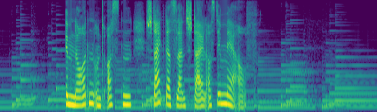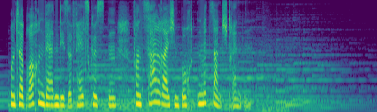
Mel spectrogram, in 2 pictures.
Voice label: Dokumentation Sizilien; LOFT VOICES

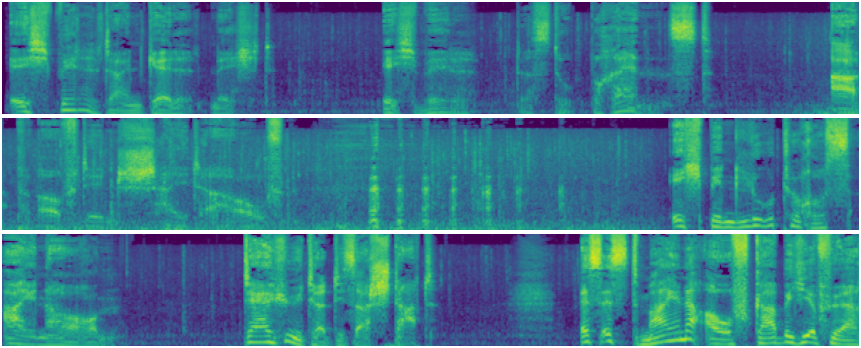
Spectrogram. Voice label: Charakter Psychopath Deutsch; Lutherus Einhorn

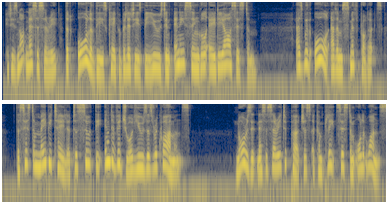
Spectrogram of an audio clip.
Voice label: uk englisch

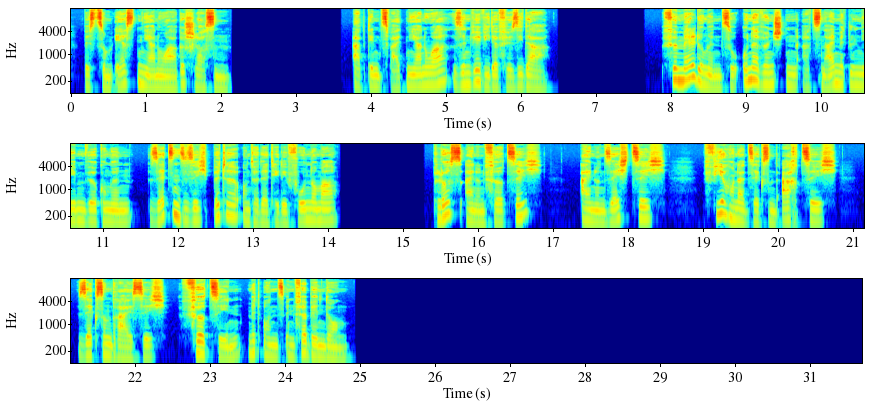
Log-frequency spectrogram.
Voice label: Pharma Ansage

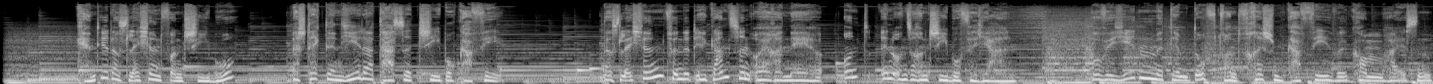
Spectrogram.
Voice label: Werbung Kaffee

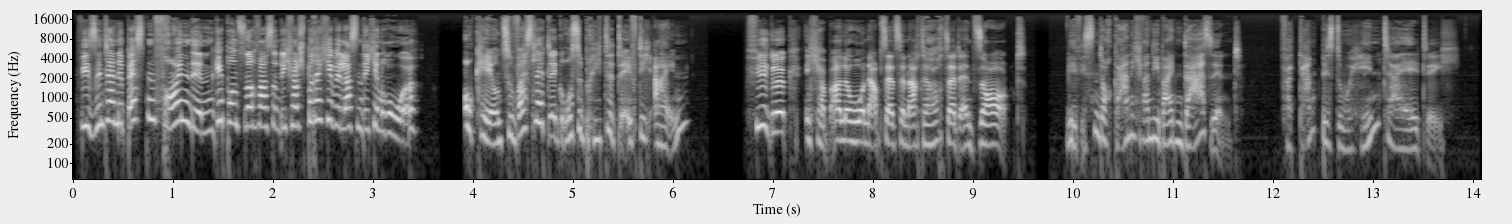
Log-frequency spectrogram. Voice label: Synchron - Realfilm - schräg (f), German; Lip-Sync (Synchron), Comedy, Scene; voice; Big Bang Theory

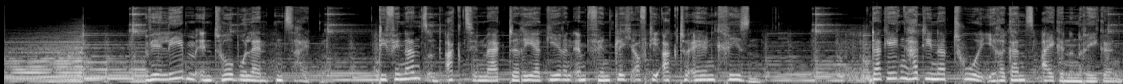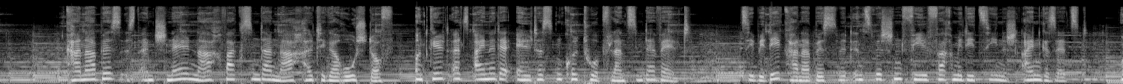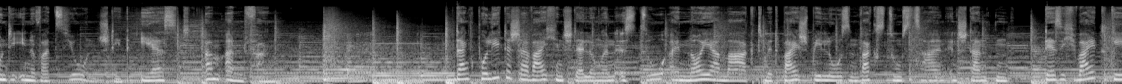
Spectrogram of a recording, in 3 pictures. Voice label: Erklaervideo; CBD Cannabis

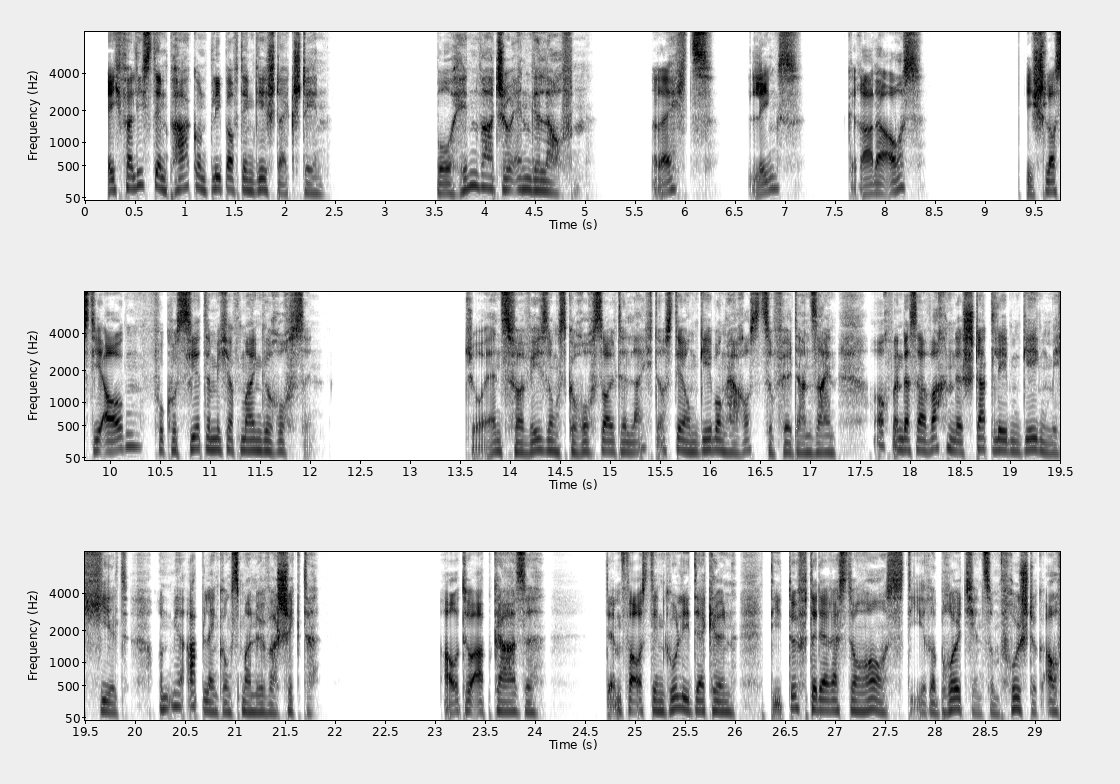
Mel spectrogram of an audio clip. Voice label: Erzaehlerstimme Hoerbuch; Die Chroniken der Seelenwaechter

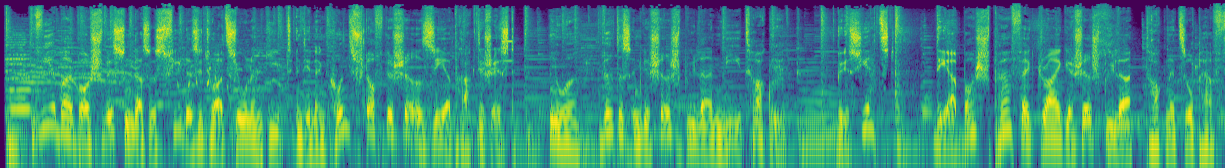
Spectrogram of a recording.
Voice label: Werbung Technisch; Bosch TVC

